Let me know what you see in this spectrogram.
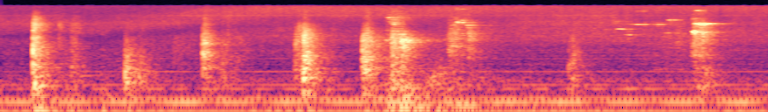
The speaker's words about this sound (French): Un jour, on a sonné à la porte. Benoît va ouvrir.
